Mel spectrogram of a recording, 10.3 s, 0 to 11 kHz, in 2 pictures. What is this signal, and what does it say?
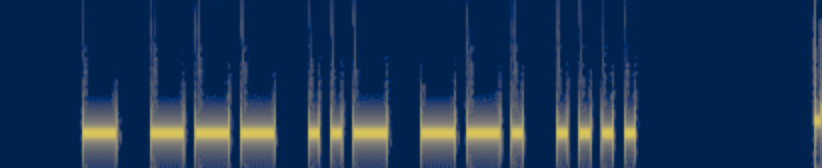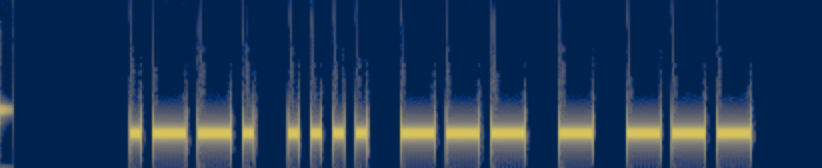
Morse code, heard as a keyed tone, about 17 wpm, 700 Hz. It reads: TOUGH PHOTO
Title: Sentences from Top 1200 Words - New Word Drill Alt - 17wpm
